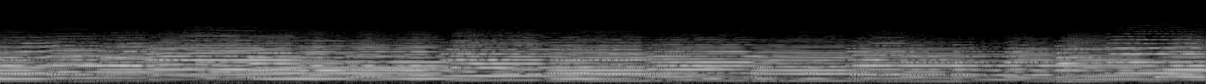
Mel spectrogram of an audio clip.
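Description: Background music played by brass instruments, slow held notes in several parts at once.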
